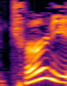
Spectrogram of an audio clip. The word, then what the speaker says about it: Cerny: Andrews Jr. So Cherney is C-E-R-N-Y, but it's pronounced Cherney, as that's a called strike.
